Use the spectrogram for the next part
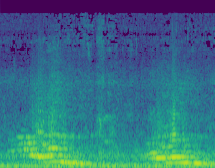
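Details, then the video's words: Siberian tigers, called Korean tigers, from Penza's family at Seoul Grand Park, giving their 'aung' calls. Two drawn-out, deep harmonic moans a few seconds apart, each falling at the end, over a low background rumble. "펜자네 가족 아웅 총 모음."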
